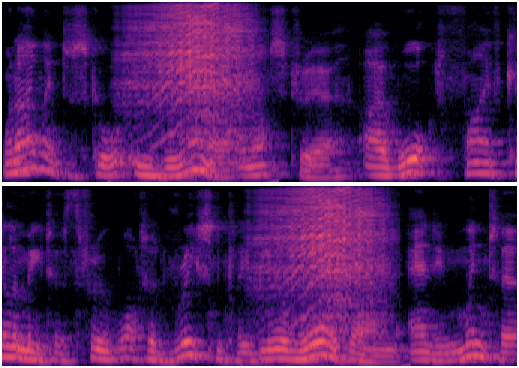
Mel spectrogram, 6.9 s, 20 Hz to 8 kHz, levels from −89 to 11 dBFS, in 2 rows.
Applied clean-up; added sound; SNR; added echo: none; Engine; -1 dB; reverberation time 0.3 s.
